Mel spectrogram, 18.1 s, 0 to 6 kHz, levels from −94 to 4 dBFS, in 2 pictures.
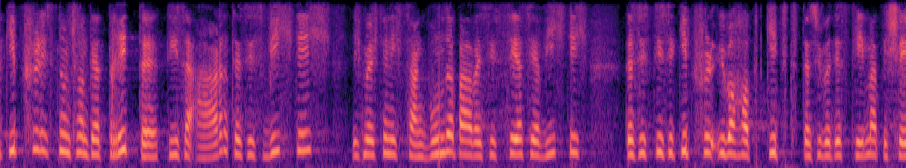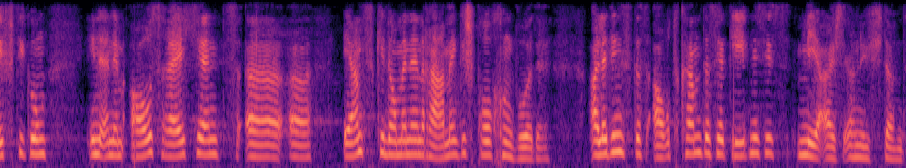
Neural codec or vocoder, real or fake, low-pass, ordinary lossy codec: none; real; 5.4 kHz; Opus, 32 kbps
